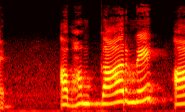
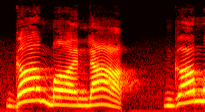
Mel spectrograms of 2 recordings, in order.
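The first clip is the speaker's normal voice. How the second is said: गमला stretched slowly, each syllable apart; slow syllable reading; much slower than usual. Shown as a demonstration. Teacher reading गमला slowly to the class. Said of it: "एक गमला दिया गया है".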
